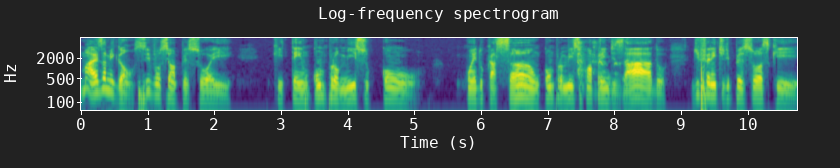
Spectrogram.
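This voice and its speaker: This man speaks at a fairly slow pace with a medium pitch. His intonation is lively. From São Paulo state, Brazil. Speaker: tabletop RPG podcast co-host and game master. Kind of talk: casual chat. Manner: animated.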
